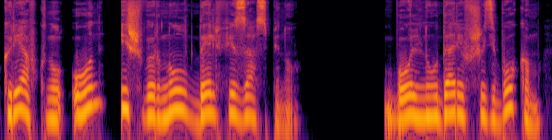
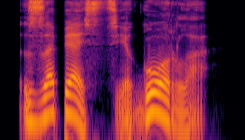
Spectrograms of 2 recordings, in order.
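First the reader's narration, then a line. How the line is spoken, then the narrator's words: Growling. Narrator (Russian): рычал он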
